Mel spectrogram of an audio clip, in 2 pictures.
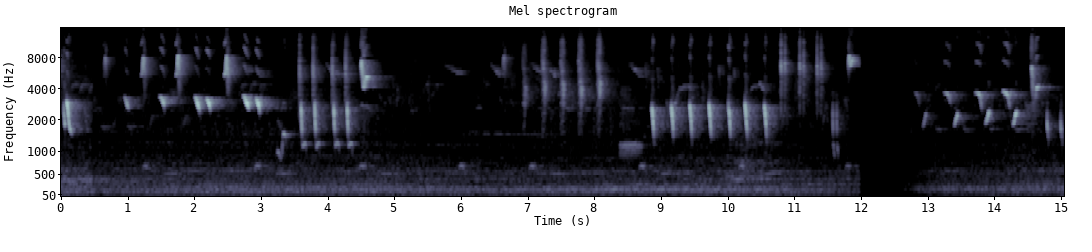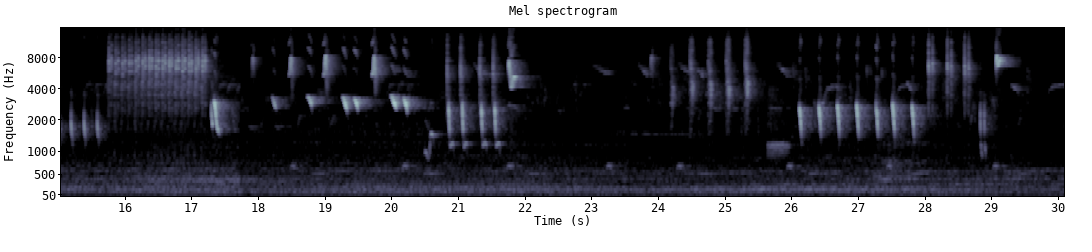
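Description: Songbirds chirping and singing in short, repeated trilled phrases, with a brief total dropout about twelve seconds in.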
